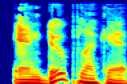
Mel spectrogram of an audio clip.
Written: induplicate

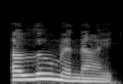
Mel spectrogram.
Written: aluminite

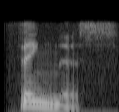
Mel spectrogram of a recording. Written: thingness

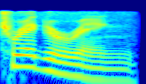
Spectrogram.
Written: triggering

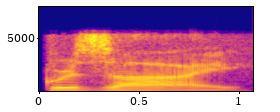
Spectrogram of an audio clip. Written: grisaille

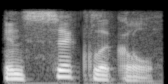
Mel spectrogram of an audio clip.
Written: encyclical

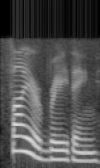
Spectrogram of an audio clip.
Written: fire-breathing

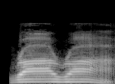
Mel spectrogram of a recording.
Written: rahrah

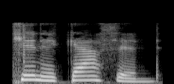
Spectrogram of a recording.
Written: chinic acid

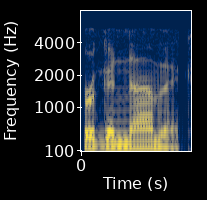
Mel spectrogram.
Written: ergonomic

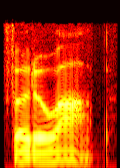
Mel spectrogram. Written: photo op

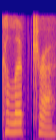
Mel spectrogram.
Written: calyptra

